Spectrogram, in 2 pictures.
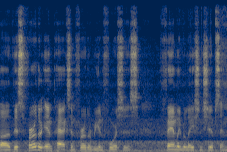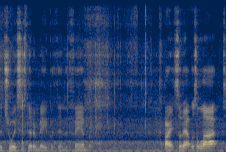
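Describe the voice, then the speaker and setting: Amid noticeable background noise, a man at a medium pitch speaks with ordinary pitch variation and long, frequent pauses. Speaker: college professor. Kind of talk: lecture. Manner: fast.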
